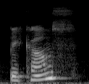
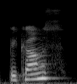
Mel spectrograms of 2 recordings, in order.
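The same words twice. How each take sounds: No difference in how they are said.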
